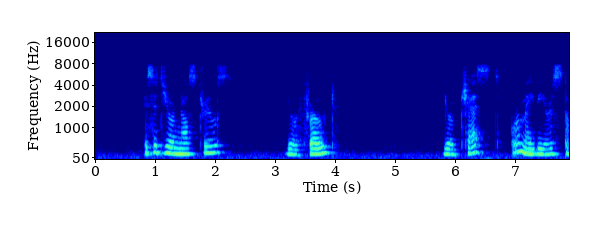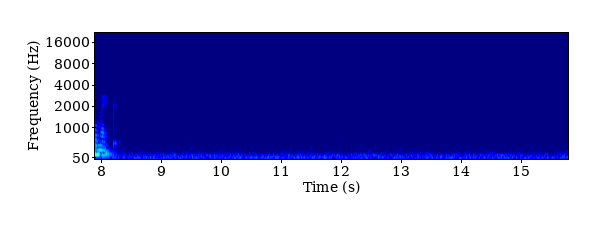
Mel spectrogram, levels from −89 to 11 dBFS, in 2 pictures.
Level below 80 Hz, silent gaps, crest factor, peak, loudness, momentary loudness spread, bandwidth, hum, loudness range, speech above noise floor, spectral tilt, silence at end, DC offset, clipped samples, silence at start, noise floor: -74 dBFS; none; 22 dB; -26 dBFS; -44 LUFS; 16 LU; 8 kHz; none; 7 LU; 30 dB; -7.5 dB/octave; 7.55 s; under 0.1%; under 0.1%; 0.8 s; -73 dBFS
